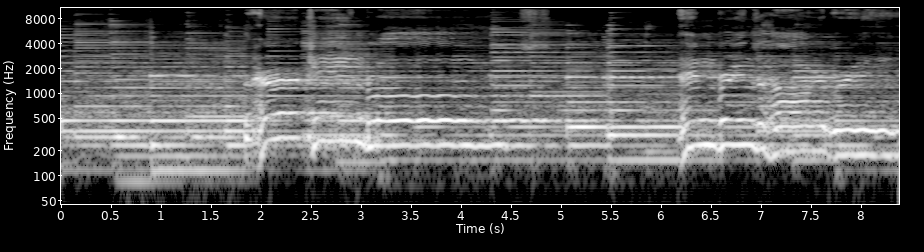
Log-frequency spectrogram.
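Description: Live slow ballad from a full band: strummed acoustic guitar over sustained strings and keyboards. A male lead vocal comes in about two seconds in and again about six seconds in.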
